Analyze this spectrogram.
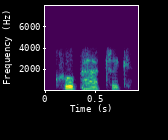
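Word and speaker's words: Croagh Patrick: wants to google it afterwards the first word is spelled c-r-o-a-g-h and then the second word is patrick so this is it kro patrick starting the climb in darkness we reached the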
